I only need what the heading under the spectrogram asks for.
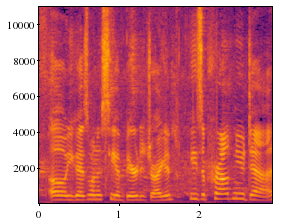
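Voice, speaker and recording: Against light background noise, a woman speaks at a high pitch with fairly even intonation. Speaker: vlogger. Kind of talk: casual vlog chat. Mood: relaxed, chatty. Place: home room. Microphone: phone near.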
